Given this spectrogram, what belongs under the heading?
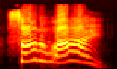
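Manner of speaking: very high, loud squeaky piglet; tiny piglet shout; little girl pig. Acted.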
